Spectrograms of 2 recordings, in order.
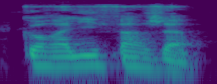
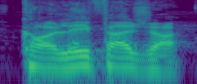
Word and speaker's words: Coralie Fargeat: Coralie Fargeat. There we go. Did you hear it? Do it again. Coralie Fargeat. Coralie Fargeat. Okay, Coralie Fargeat or something. Coralie Fargeat.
